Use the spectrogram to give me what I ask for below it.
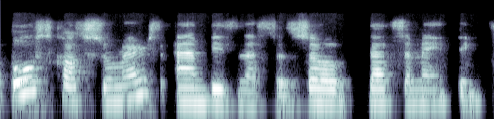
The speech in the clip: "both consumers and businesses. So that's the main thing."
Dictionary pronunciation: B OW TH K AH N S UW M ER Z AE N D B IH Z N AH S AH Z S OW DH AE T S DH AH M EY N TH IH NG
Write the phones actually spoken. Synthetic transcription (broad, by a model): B OW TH K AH S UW M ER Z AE N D B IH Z N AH S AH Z S OW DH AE T S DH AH M EY N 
